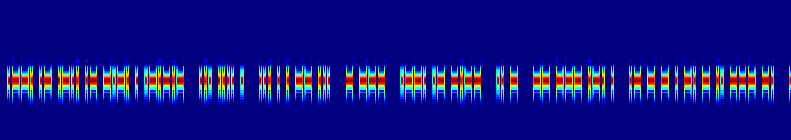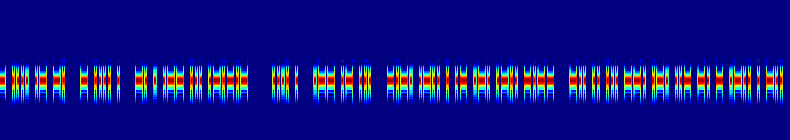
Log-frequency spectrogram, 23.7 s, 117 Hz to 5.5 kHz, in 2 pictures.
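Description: Morse code, heard as a keyed tone, about 34 wpm, 600 Hz. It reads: PALACE. SHE SEEMS TO PAY IT MORE ATTENTION THAN THE NEWS. HE WAS CLEARLY DISGRUNTLED
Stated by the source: Morse practice at 35 wpm from CW med Gnister, sending Ken Follett's novel Never in English.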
